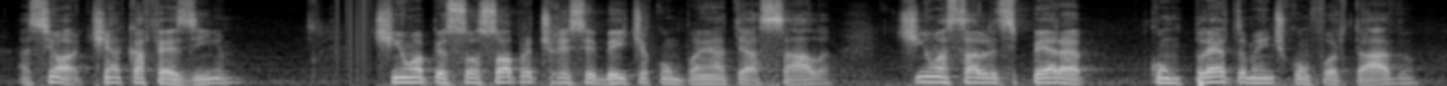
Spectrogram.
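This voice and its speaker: A young man with a southern Brazilian accent, a podcast guest telling a story casually and acting out the voices of the people in it. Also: medium pitch. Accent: southern Brazilian, Rio Grande do Sul. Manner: animated storyteller acting out quoted dialogue.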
